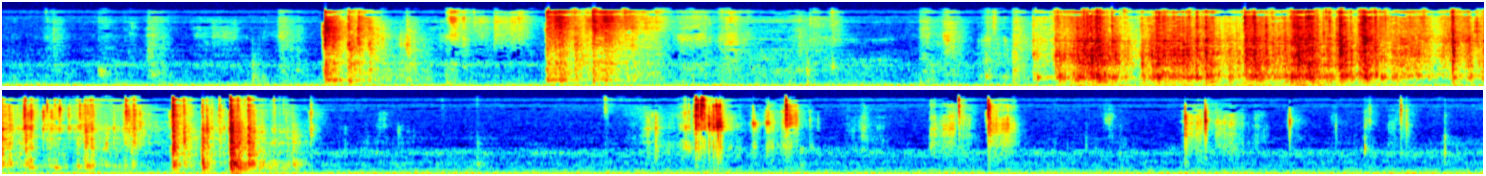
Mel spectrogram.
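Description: Small wet stones clicking and clattering against each other and a plastic canister. A couple of sharp clacks come about two and three seconds in, then a dense rattle as a hand rummages through the stones in the canister, with a few single clicks near the end.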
